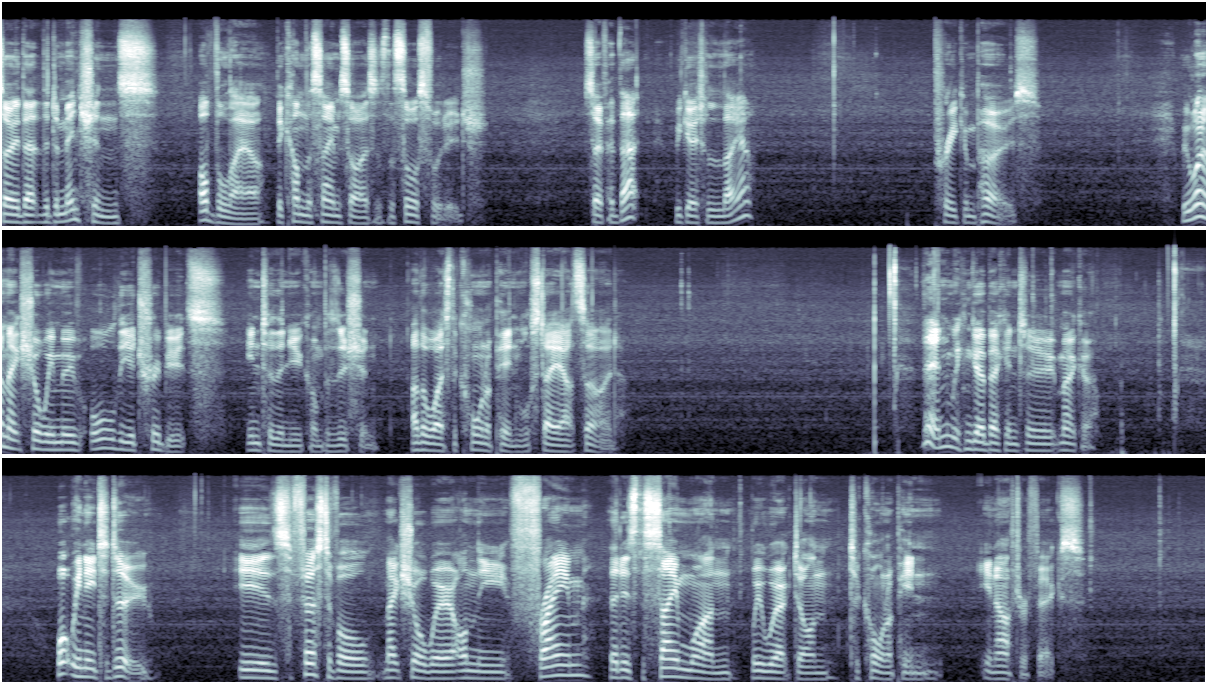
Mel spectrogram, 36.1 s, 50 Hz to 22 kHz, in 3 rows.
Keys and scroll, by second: 34.0 super+Tab.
